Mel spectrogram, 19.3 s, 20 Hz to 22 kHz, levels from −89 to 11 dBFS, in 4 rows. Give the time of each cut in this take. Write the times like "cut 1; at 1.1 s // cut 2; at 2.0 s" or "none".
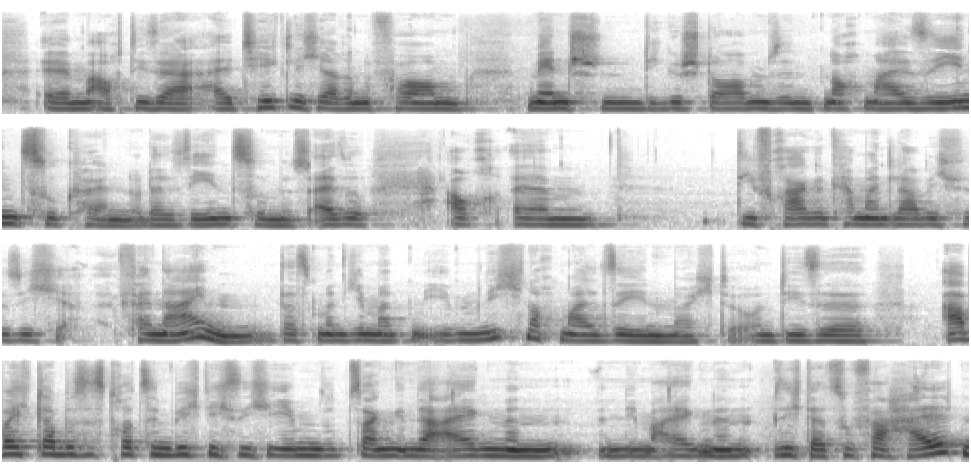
cut 1; at 6.4 s // cut 2; at 14.2 s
